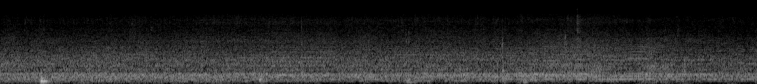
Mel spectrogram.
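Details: Angry honey bee colony, long established in the wall of a house, roused after dark on day one of a March 6 rescue cutout: a dense, steady low droning hum with a faint knock near the start.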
